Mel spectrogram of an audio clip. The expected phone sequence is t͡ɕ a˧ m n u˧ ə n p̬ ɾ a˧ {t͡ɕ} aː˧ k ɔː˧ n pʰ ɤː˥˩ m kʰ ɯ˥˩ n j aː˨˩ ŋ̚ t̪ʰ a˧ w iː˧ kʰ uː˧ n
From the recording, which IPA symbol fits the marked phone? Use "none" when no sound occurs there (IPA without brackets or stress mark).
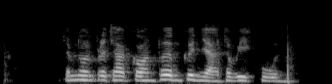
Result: t͡ɕʰ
